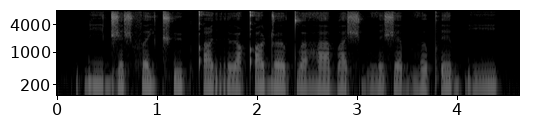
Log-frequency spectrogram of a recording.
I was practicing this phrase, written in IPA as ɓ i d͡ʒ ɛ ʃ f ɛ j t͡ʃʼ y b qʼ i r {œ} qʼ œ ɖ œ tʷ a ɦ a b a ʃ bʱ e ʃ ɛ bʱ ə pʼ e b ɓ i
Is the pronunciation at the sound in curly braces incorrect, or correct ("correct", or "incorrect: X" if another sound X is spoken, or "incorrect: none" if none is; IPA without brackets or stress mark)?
incorrect: ø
